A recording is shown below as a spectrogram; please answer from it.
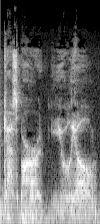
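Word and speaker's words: Gaspard Ulliel: Shout out to Gaspar Ulliel, I believe it's pronounced.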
